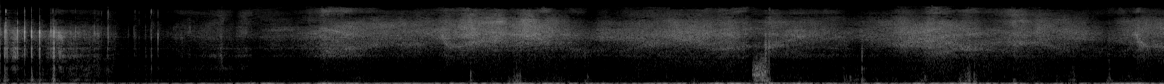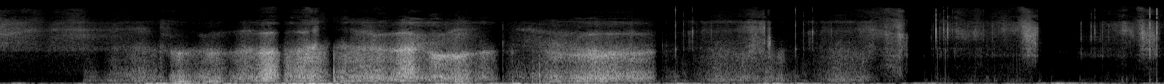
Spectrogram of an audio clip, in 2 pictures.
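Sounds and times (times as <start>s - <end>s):
scratching and rubbing on a binaural mic: 9.5s - 23.2s.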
